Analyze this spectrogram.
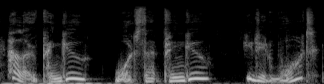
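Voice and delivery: put-on lovely, gentle storyteller for kids; bedtime story voice. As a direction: read it like a sweet bedtime tale. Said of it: "bedtime story voice".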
